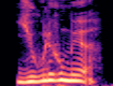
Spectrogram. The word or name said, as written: julehumør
